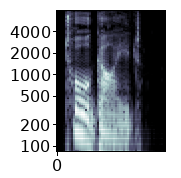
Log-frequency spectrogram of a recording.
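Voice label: "tour guide", British English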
